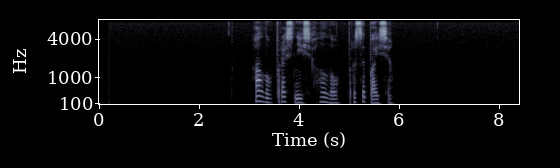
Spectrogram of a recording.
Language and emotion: Russian, neutral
